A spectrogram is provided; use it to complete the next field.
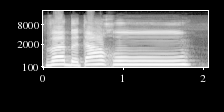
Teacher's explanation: با پر کلکلا کرتے ہیں کیونکہ با ان 5 حروف میں سے ہے جن پر کلکلا کرتے ہیں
